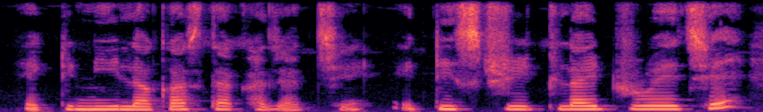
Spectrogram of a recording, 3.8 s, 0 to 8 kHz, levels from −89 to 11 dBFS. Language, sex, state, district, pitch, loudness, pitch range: Bengali, female, West Bengal, Cooch Behar, 230 Hz, -15 LUFS, 220-235 Hz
